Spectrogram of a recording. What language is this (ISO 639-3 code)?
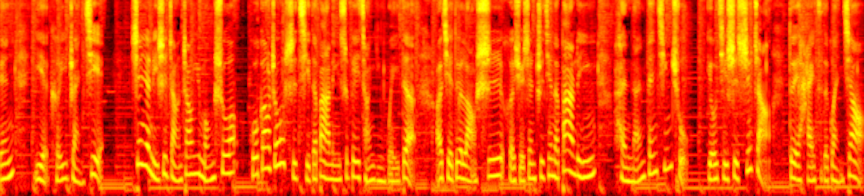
zho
